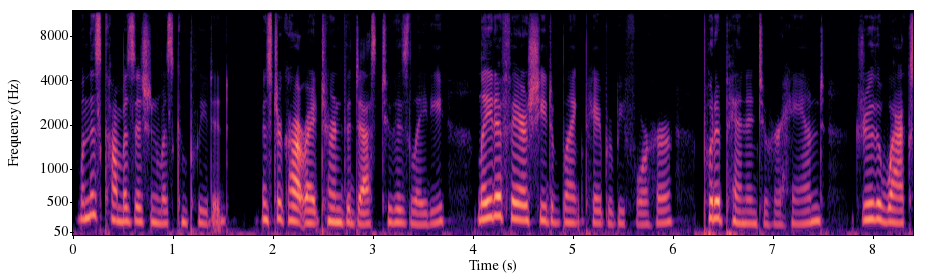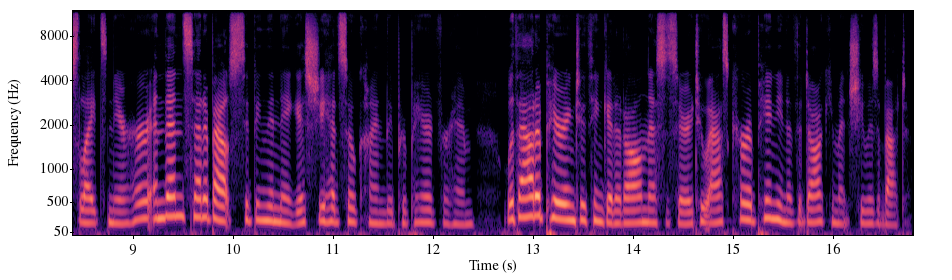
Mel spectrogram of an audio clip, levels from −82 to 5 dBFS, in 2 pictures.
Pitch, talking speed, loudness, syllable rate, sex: 205 Hz, 245 wpm, -22 LUFS, 6.4 syllables/s, female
